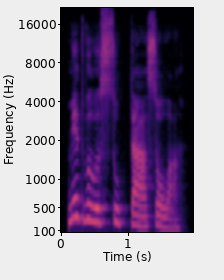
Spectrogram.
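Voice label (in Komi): медвылыс судтаас ола, Komi, female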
